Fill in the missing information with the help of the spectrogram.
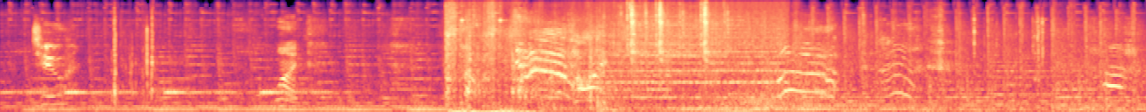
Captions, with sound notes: two... one. - Go-- ah! - Chloe! (gun clicks) (groaning)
